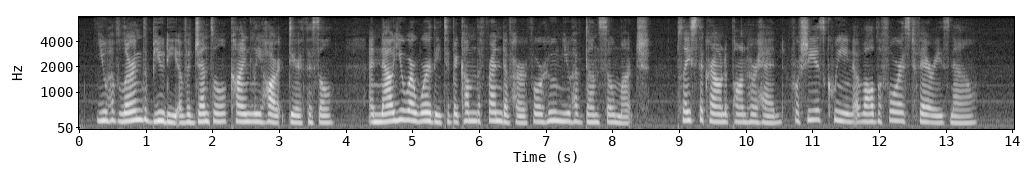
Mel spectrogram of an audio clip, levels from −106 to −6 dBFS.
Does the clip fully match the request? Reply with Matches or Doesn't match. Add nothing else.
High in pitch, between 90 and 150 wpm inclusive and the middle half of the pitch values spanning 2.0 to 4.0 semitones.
Doesn't match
